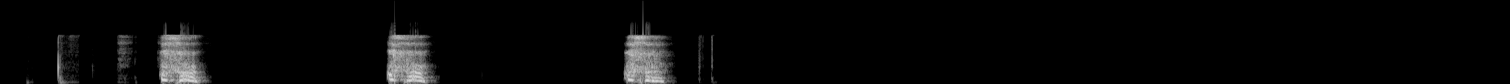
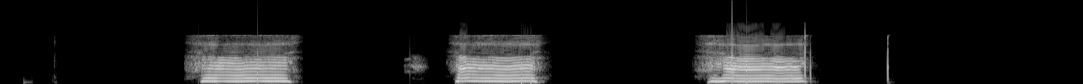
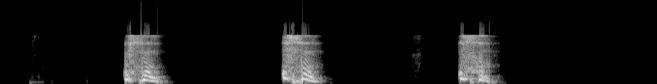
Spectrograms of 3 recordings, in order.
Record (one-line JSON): {"three_cough_length": "15.1 s", "three_cough_amplitude": 30579, "three_cough_signal_mean_std_ratio": 0.22, "exhalation_length": "10.8 s", "exhalation_amplitude": 29808, "exhalation_signal_mean_std_ratio": 0.43, "cough_length": "6.6 s", "cough_amplitude": 32768, "cough_signal_mean_std_ratio": 0.33, "survey_phase": "alpha (2021-03-01 to 2021-08-12)", "age": "65+", "gender": "Male", "wearing_mask": "No", "symptom_none": true, "smoker_status": "Ex-smoker", "respiratory_condition_asthma": false, "respiratory_condition_other": false, "recruitment_source": "REACT", "submission_delay": "2 days", "covid_test_result": "Negative", "covid_test_method": "RT-qPCR"}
